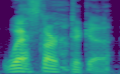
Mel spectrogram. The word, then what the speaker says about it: West Arctica: It's not like West Arctic. It's like West Arctica.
